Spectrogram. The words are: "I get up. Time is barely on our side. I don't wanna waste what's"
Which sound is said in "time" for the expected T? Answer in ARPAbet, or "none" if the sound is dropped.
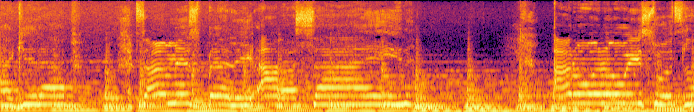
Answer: S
